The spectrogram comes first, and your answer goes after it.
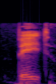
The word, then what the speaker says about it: Beit: Beit with the dagesh is a b sound, as in boy. And without it is a v, as in van. So Beit, pronounced b or v, depending on whether it has this dagesh or not.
